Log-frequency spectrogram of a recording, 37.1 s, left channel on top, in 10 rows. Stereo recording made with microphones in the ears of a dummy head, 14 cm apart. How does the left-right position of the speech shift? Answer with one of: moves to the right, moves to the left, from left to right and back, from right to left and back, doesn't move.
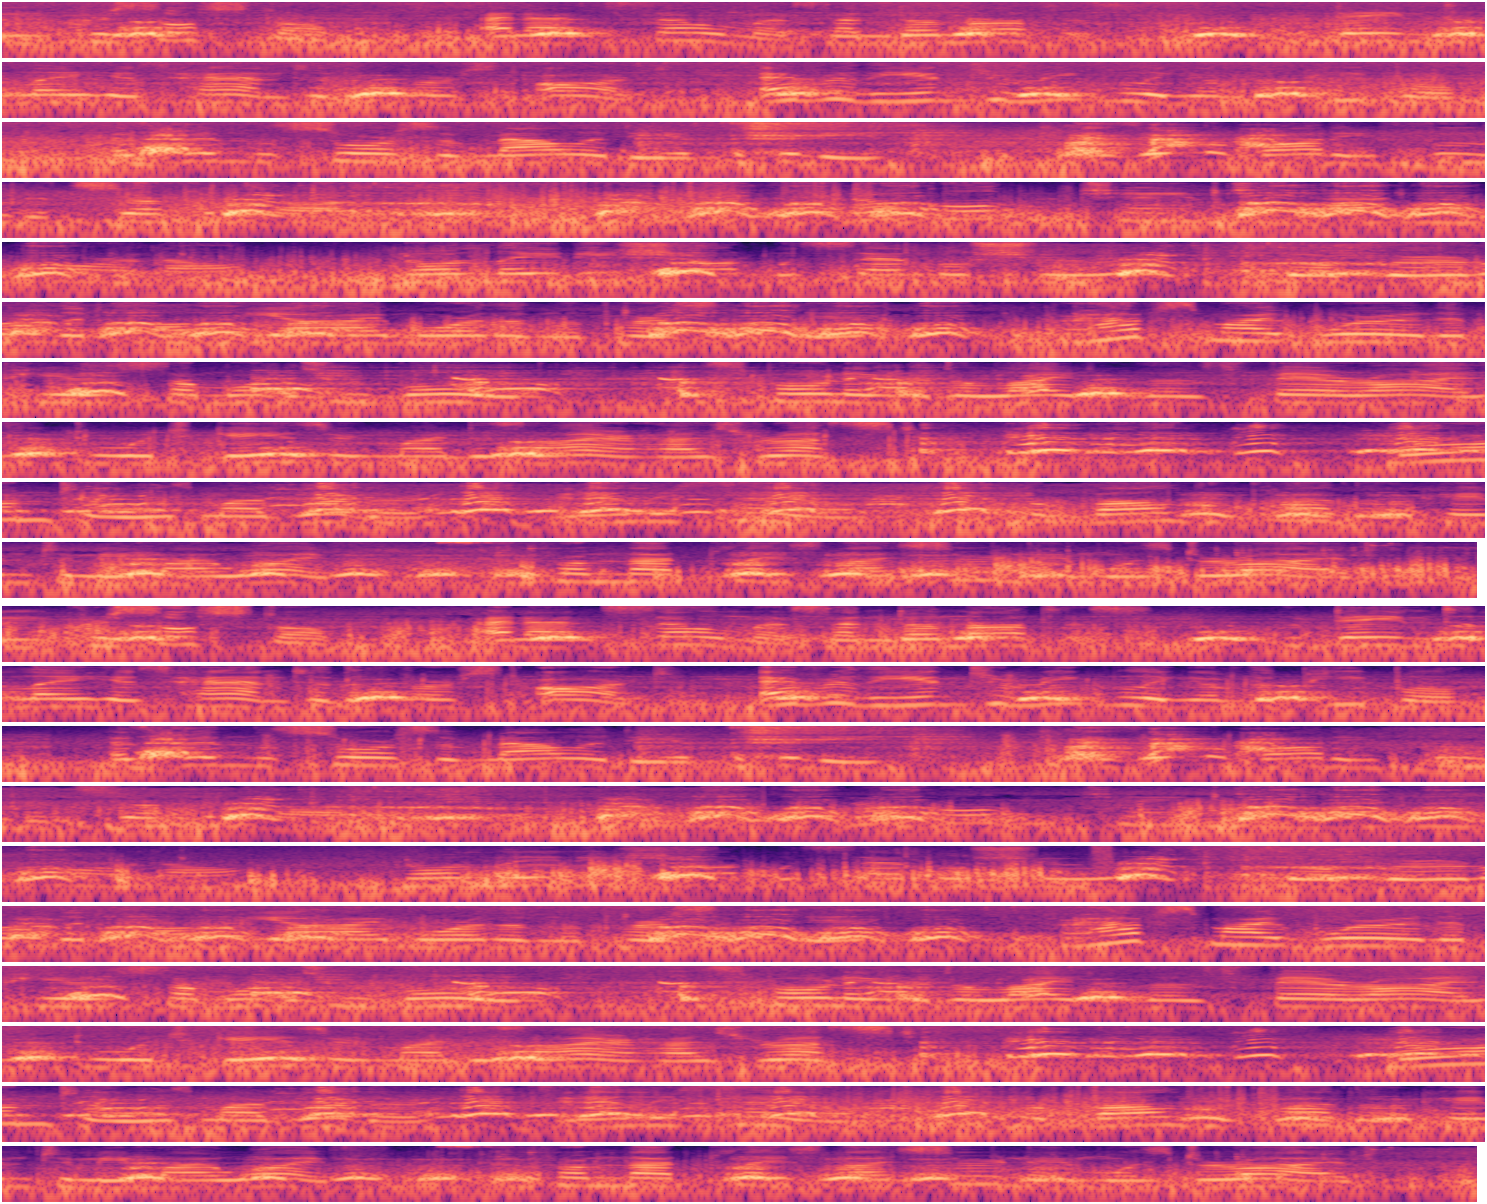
from right to left and back.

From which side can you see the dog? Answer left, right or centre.
centre.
